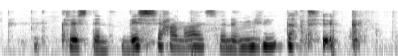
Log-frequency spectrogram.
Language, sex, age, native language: Icelandic, female, 11, Icelandic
